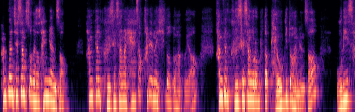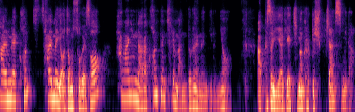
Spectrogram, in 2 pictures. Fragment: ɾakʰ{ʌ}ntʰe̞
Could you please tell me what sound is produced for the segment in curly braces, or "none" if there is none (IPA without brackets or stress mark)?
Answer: ʌ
